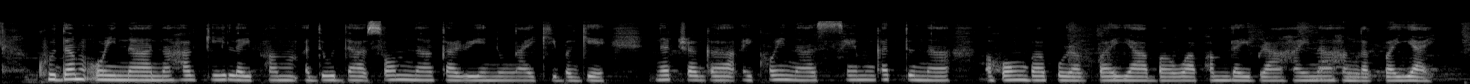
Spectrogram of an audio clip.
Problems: none marked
